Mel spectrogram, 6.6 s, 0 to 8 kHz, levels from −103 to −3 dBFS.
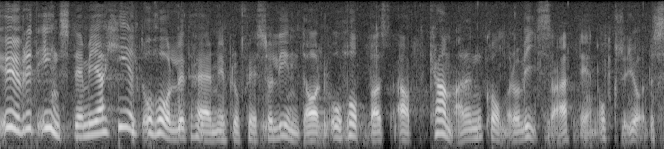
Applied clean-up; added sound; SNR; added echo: neural mask model Resemble Enhance denoiser.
